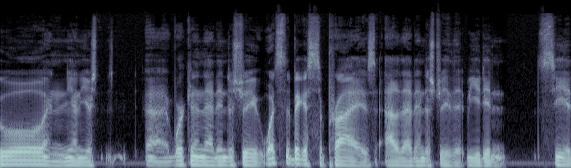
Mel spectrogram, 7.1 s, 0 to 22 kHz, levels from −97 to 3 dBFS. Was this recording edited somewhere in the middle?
yes; 1 cut; at 5.8 s

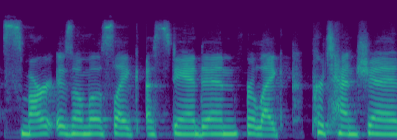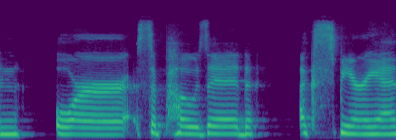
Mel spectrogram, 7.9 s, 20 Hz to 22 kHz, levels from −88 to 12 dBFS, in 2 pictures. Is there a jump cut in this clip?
no; 0 cuts

